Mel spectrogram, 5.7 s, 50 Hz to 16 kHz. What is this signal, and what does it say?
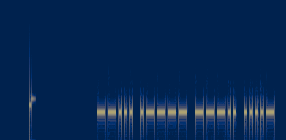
Morse code, heard as a keyed tone, about 22 wpm, 700 Hz. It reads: 7184
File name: practice / 22wpm / Four Letter-Number Combinations - 22wpm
